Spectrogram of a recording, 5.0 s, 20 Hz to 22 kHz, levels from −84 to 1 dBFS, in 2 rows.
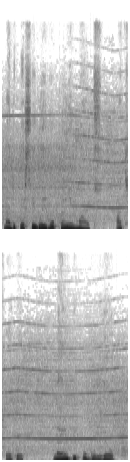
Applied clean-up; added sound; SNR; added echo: none; Sawing; 14 dB; none.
